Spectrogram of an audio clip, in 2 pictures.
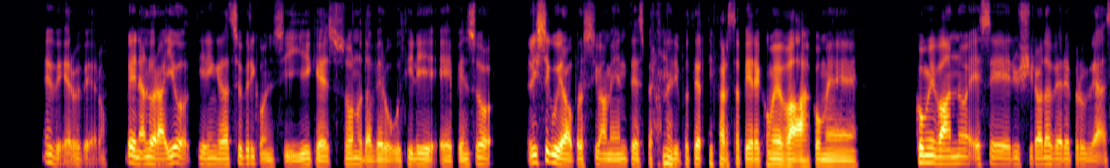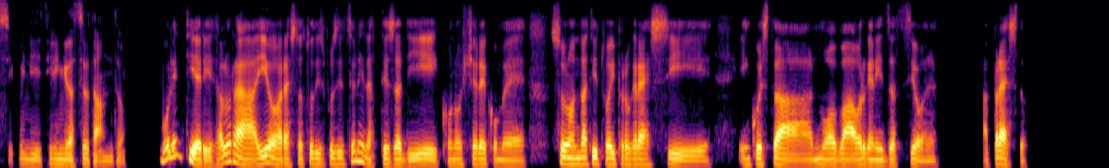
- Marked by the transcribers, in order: laughing while speaking: "sperando"
- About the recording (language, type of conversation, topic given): Italian, advice, Come posso gestire il senso di colpa quando salto gli allenamenti per il lavoro o la famiglia?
